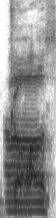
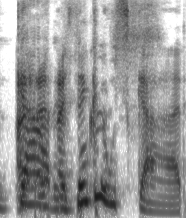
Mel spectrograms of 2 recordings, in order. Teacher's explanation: every time they say guard, they're saying god because they don't have the R sound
